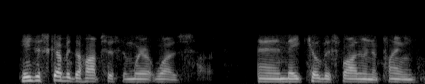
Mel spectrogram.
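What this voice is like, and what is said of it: New York East Coast accent. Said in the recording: “I'm probably getting mixed up with the New York accent ... I'm deciphering your ... New Yorker ... or whatever the Eastern”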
